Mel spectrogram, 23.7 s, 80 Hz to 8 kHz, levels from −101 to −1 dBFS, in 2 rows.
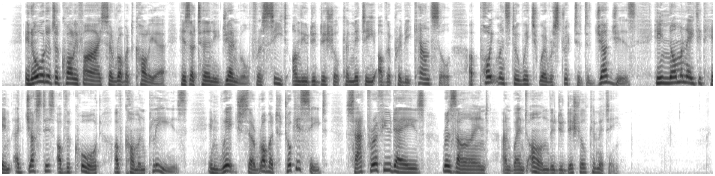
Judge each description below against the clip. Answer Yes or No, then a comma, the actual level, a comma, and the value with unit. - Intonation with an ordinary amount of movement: No, wide, 6.8 semitones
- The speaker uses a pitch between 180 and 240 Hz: No, medium, 140 Hz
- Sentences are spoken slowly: No, average, 145 wpm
